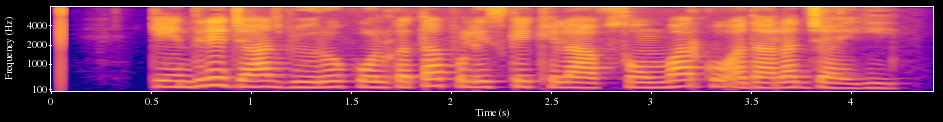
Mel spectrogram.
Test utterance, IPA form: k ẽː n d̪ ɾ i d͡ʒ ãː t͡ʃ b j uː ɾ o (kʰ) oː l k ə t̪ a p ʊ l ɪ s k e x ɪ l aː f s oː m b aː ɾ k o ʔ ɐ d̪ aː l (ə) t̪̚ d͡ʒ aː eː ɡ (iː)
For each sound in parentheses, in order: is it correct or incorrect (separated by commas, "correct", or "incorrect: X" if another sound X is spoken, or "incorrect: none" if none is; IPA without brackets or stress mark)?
incorrect: k, correct, correct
